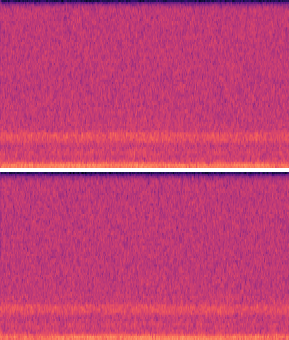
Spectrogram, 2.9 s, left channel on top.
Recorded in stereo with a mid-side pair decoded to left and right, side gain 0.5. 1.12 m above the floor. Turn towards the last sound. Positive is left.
No sound to turn to.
